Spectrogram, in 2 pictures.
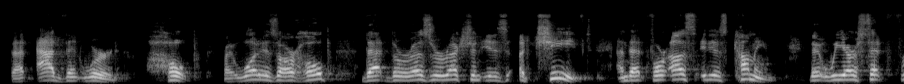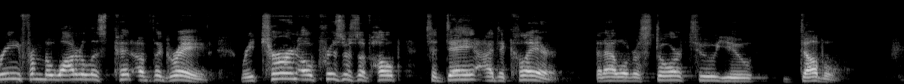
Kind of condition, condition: setting, large echoing room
